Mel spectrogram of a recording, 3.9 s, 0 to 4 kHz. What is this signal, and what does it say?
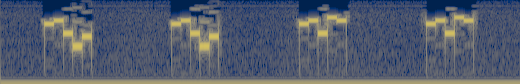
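Five-tone selective call (ZVEI), heard as quick runs of five tones, tones of about 70 ms. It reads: 89514 89514 89509 89509
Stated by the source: ZVEI five-tone selective call 89001 received by SDR, recorded by Feuerwehr Orlamünde.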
